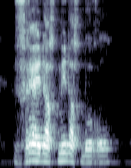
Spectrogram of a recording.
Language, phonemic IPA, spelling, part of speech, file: Dutch, /vrɛidɑxˈmɪdɑɣbɔrəl/, vrijdagmiddagborrel, noun, Nl-vrijdagmiddagborrel.ogg
- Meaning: synonym of vrijmibo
